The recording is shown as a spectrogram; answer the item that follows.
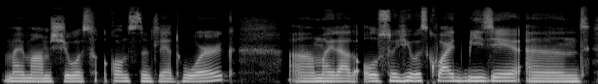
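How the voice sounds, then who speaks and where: A woman's voice: sits low, little pitch movement, measured pace, a little mellow, clean tone, no echo, clean studio sound. A woman from Kazakhstan whose first language is Russian, speaking as an interview guest in a hesitant way, with many fillers as she searches for words. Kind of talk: conversational interview.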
